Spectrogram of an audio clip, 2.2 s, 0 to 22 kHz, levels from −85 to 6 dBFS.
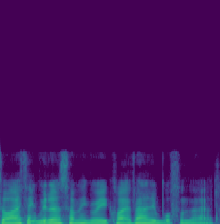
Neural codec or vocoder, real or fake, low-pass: autoencoder, 48 kHz, 32 numbers a frame, DAC-VAE, trained on Japanese speech; fake; 7.2 kHz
